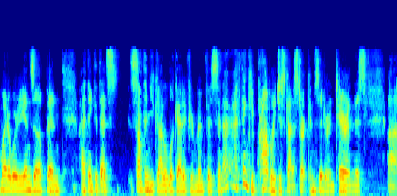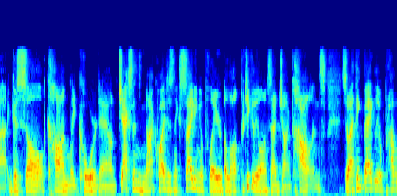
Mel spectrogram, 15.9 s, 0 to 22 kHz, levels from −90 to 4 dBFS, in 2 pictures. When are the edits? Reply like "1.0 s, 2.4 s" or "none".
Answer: 10.3 s, 12.4 s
